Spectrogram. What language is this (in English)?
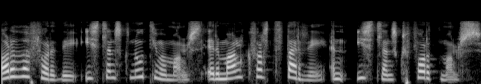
Icelandic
